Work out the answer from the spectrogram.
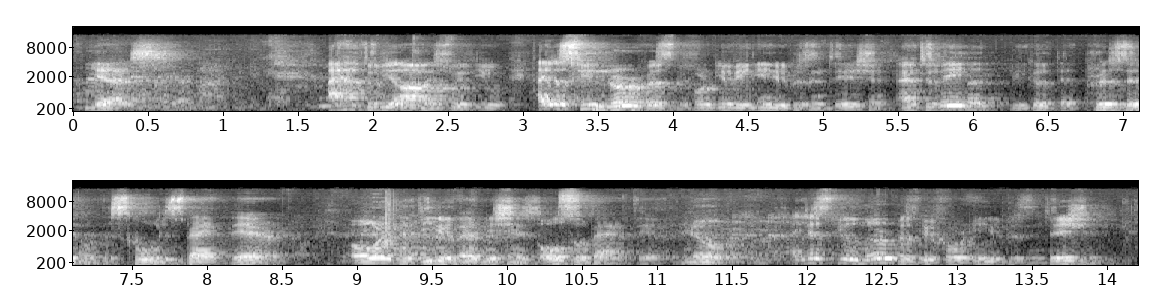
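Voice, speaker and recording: A man's voice: mid-range voice, sing-song, brisk, crowd noise. Egyptian-accented man presenting in an echoey hall. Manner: casual, joking storytelling with acted-out dialogue. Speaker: university staff presenter. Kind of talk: humorous live presentation to an audience. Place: large echoey room before an audience. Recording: very echoey hall, distant microphone.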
